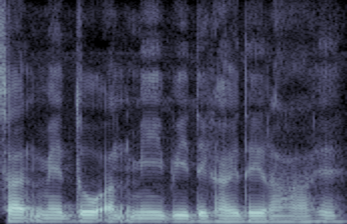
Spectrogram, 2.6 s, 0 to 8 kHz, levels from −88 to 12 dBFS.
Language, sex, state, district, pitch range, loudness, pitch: Hindi, male, Arunachal Pradesh, Papum Pare, 105-110 Hz, -17 LUFS, 110 Hz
